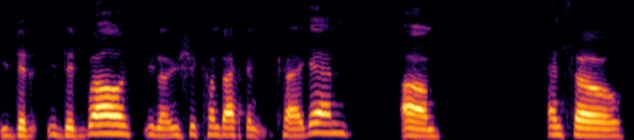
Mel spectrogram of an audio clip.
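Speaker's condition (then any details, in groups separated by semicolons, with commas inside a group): Cerebral palsy; mild speech impediment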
